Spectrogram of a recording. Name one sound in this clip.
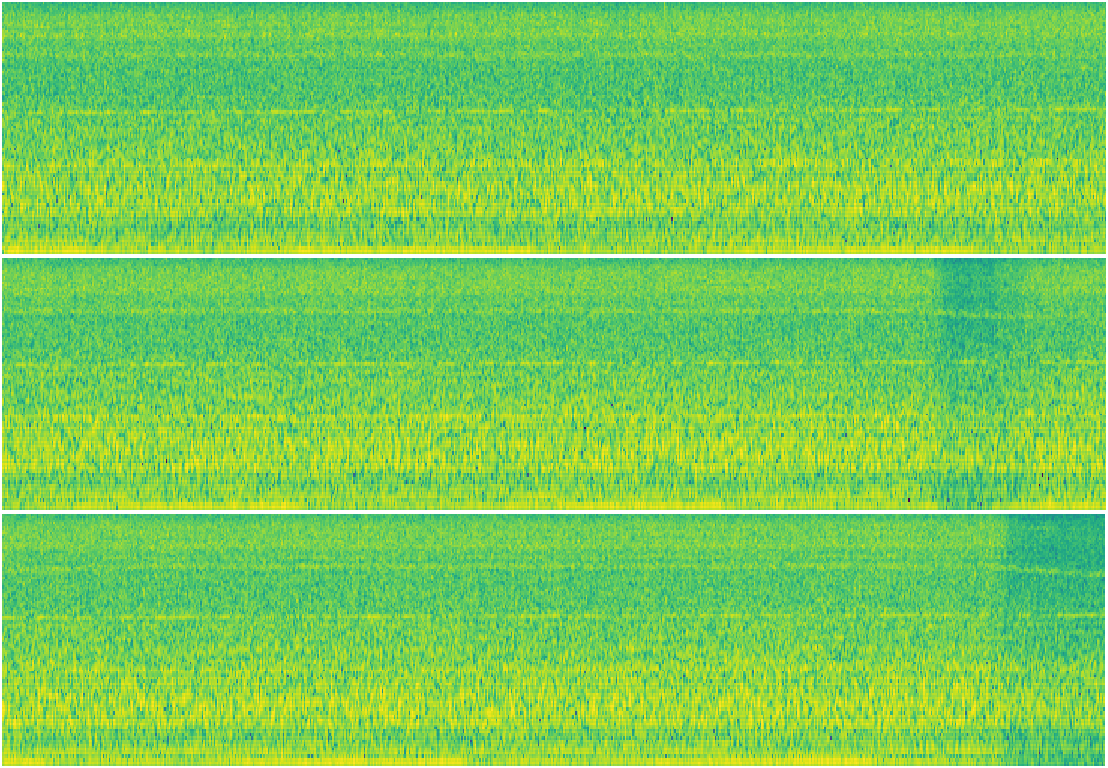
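Tyres hum on a road surface.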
